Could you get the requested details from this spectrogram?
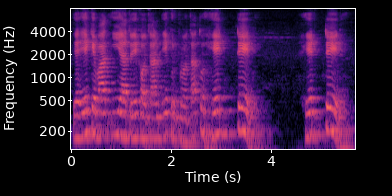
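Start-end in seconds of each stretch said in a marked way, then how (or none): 2.7-5.6 हेटेड said slowly, he-ted with a long e; हेटेड drawn out, ate sound in the middle; slow word demo. Shown as a demonstration. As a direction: spell out हेटेड as hay-ted. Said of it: "ए टी ई को ऐसे भी एट बोलते हैं".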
